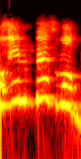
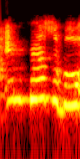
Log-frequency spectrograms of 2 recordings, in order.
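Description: First: Invisible repeated much higher for emphasis; incredulous high-pitched invisible; emphatic repeat. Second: Said in the usual way. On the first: Real, not acted. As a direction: throw invisible up high in disbelief. Repeats word, second time higher.

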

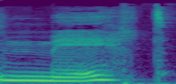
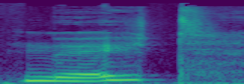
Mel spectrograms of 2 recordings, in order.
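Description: First: Said in the usual way. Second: A light mock of a posh North Down accent, drawn out; imitating a comedian's posh North Down character. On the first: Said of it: "but he says". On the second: Comic character greeting everyone, lightly mocked posh North Down accent. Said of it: "he does his Mike McGoldrick character ... really posh accent".

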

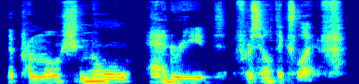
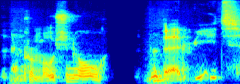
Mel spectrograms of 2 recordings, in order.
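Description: First: Low, slow announcer read; deep old radio serial announcer. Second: Imitating radio announcer voice. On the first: Pretend. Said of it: "That's my radio announcer voice". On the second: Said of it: "I like that voice".

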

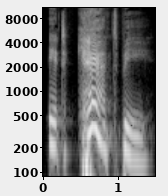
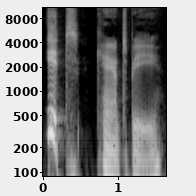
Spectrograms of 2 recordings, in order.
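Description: First: Slow line, hit hard on "can't"; stress on can't. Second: "It" set apart and drawn out, the rest low and softer; stress on It. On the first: Host demonstrates emphasis on each word, stressing "can't". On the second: Co-host takes up the emphasis game, stressing "It". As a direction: lean on "It", pause, then finish slowly. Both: Shown as a demonstration. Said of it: "Put the emphasis on the, a different word".

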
